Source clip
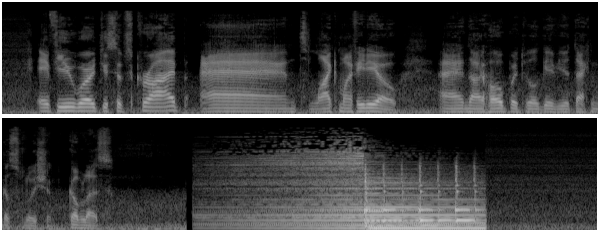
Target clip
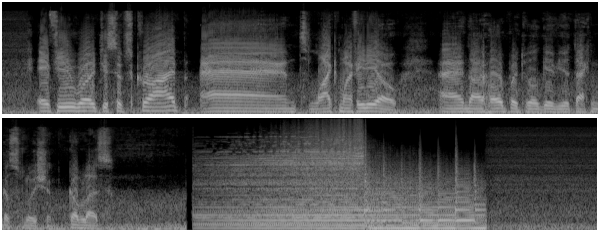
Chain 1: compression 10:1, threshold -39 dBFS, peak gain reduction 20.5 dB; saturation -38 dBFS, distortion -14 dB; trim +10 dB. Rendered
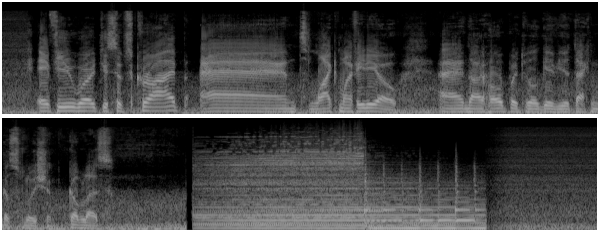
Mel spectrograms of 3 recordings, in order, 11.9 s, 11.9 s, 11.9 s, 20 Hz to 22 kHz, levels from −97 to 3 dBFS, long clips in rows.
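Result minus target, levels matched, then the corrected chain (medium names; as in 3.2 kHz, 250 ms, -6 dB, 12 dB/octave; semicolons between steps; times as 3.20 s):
compression: peak gain reduction +9 dB
compression 10:1, threshold -29 dBFS, peak gain reduction 11.5 dB; saturation -38 dBFS, distortion -7 dB; trim +10 dB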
